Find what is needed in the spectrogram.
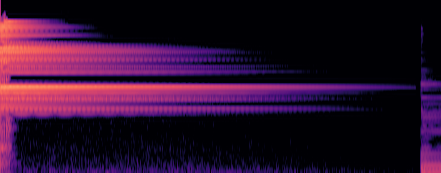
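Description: A single bright chime, struck once and left to ring, fading away over about three seconds: the read-along's page-turn signal.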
